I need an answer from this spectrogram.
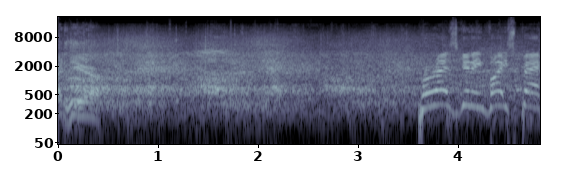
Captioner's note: audience chanting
